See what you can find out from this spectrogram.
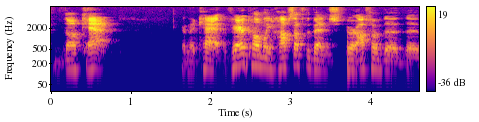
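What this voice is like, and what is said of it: Usual voice. Nothing is said of it.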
